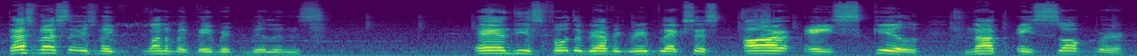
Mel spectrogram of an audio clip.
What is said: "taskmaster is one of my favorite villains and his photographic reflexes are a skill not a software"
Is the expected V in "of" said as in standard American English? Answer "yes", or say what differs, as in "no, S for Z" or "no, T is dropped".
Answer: yes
